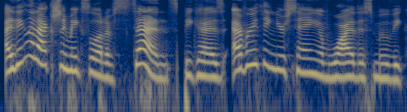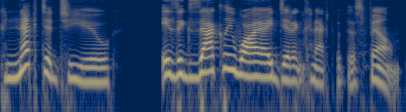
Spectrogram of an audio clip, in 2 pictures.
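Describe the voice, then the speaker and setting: A woman with a smooth, resonant voice talks movies in a casual chat, blunt and opinionated as she weighs her rankings. She is recorded dry and close, with no room sound around her. Her talk runs loose, with quick self-corrections along the way. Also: medium pitch, lively intonation, fairly bright tone, no room sound. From Serbian family. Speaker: film podcast co-host.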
